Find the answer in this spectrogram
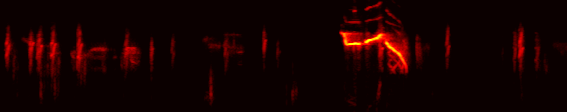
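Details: Taiwan yuhina, an endemic bird of Taiwan's low to high mountains, giving one loud, clear whistled phrase that rises, wavers, then slides steeply down, preceded and followed by faint short ticking chips.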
